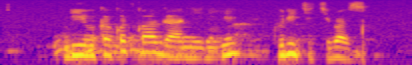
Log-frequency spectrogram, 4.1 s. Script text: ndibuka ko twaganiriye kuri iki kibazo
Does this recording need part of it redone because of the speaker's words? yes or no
no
